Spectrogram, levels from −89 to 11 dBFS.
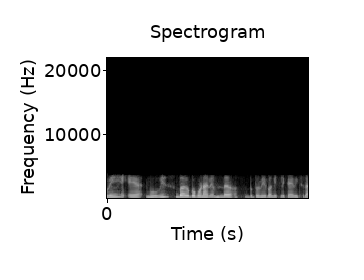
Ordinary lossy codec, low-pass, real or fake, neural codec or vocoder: none; 3.6 kHz; fake; codec, 16 kHz, 0.7 kbps, FocalCodec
